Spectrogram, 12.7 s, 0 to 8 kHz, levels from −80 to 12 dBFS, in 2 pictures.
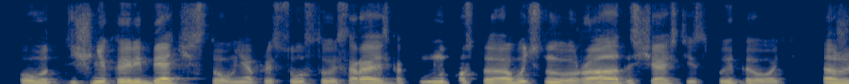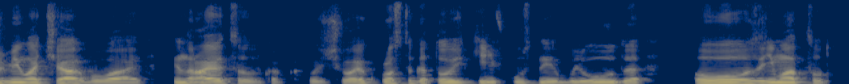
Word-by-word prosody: вот 120 -1 -1
ещё 130 +2 -5
некое 145 -1 +3
ребячество 140 0 +3
у 105 - -2
меня 105 0 -3
присутствует, 120 +1 -5
стараюсь 125 +1 +3
как, - - -9
ну, 135 +2 -1
просто 130 -11 -1
обычную 125 -3 +1
радость, 120 0 +4
счастье 120 -2 -3
испытывать 115 -3 -4 0.3
даже 120 0 +3
в - - -3
мелочах 120 -2 +2
бывает. 110 -1 -1 0.2
Мне 125 - 0
нравится 140 0 +1
вот, 100 -2 -9
как 105 - -15
какой-то 105 -2 -13
человек, 120 +4 -3
просто 140 -2 -4
готовить 125 +2 -1
какие-нибудь 115 -3 -5
вкусные 120 -4 -4
блюда, 115 +2 -1 0.4
о 125 -1 +4
заниматься 120 +1 +2
от - - -11
120 Hz, 155 wpm, -22 LUFS, 115-130 Hz, 0.4 s, радость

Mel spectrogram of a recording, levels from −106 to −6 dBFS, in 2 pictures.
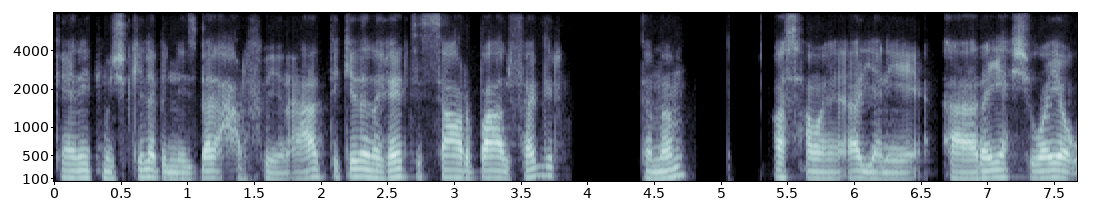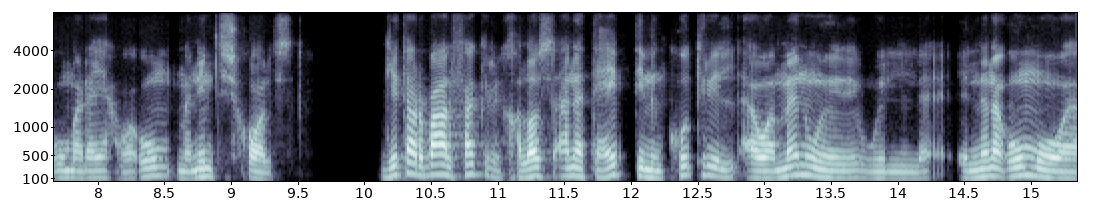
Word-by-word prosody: كانت 120 0 -4
مشكلة 130 +4 -3
بالنسبة 105 -1 -4
لي 120 - -2
حرفيًا 105 -3 -9
قعدت 125 +5 -4
كده 135 0 0
لغاية 125 +2 +1
الساعة 125 +1 -2
04:00 125 +5 -1 0.6
تمام؟ 120 +8 -2 0.7
أصحى 115 - -2
وأ 110 +2 -2
يعني 105 -2 -5 0.2
أريّح 115 +3 0
شوية 120 0 +1
وأقوم، 120 0 -1
أريّح 120 +1 -2
وأقوم، 140 +8 -2
ما 115 -1 -2
نمتش 135 +2 0
خالص 110 -4 0 0.7
جيت 160 +8 0
04:00 175 -4 +5
خلاص 140 +5 +3
أنا 145 0 +3
تعبت 155 +5 -1
من 125 -4 +2
كتر 160 +5 -3
القومان 125 +4 +3
و 165 - +2 0.5
وال 110 0 -4 0.3
إن 120 +3 +1
أنا 145 - +6
أقوم 150 +3 +3
و 125 -3 +7
125 Hz, 140 wpm, -25 LUFS, 115-140 Hz, 0.7 s, و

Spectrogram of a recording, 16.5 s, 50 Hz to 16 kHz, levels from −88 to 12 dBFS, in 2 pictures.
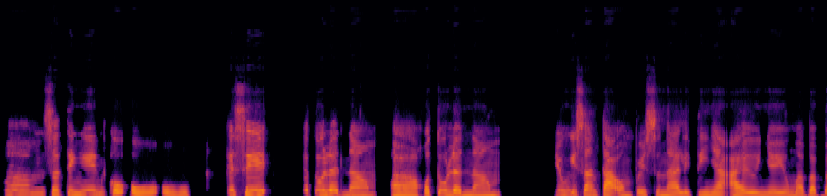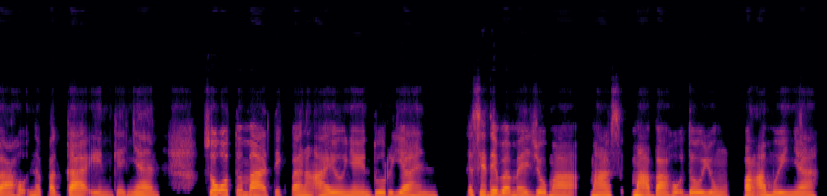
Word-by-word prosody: Um, 340 +2 -3
sa 335 -2 0
tingin 330 +1 0
ko, - - +2
oo. 235 -3 0 0.3
Kasi 330 -1 +3 0.4
katulad 315 -2 +1
ng, 280 -1 0 0.2
ah, 240 -2 +4
katulad 285 +1 +2
ng 255 -1 -1 0.6
yung 305 +1 -4
isang 315 -2 +1
taong 255 0 +4
personality 230 -3 -1
niya 220 -1 +3
ayaw 225 0 +3
niya 220 0 -1
yung 220 0 -3
mababaho 215 +2 +1
na 230 0 -3
pagkain, 220 +1 +1
ganiyan. 210 0 -1 0.5
So, 320 - +4
automatic 290 -6 0
parang 245 -1 0
ayaw 235 0 +1
niya 235 0 -1
yung 230 - -7
durian, 235 +1 0 0.4
kasi 285 +3 0
di 285 - +2
ba 270 -1 +3
medyo 250 -2 -1
ma 230 -1 +1 0.2
mas 235 -1 -1
mabaho 230 -2 +2
daw 230 -1 +1
yung 225 -1 -3 0.2
pang-amoy 230 -2 +2
niya, 220 0 -1
245 Hz, 150 wpm, -23 LUFS, 225-285 Hz, 0.6 s, ah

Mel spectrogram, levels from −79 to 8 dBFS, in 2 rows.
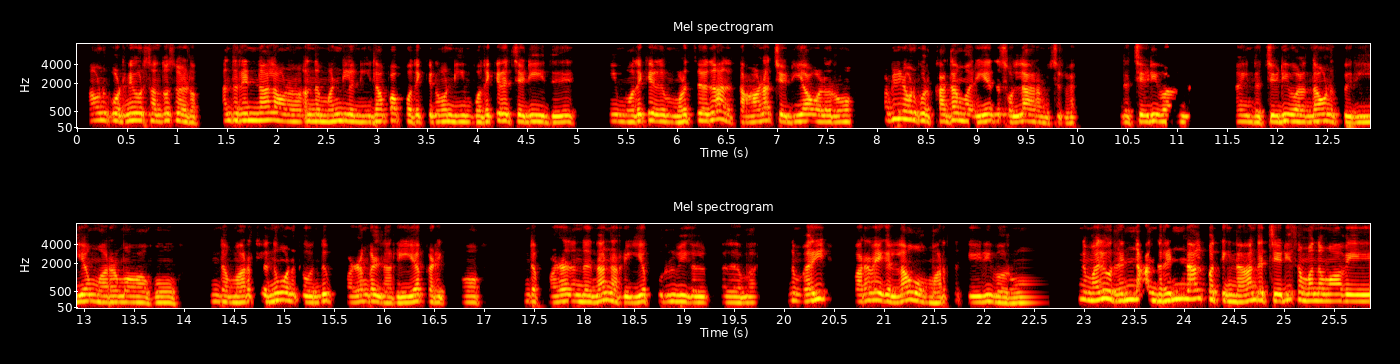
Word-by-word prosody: அவனுக்கு 215 0 -2
உடனே 200 +2 +1
ஒரு 205 - -7
சந்தோஷம் 205 +2 -1
ஆயிடும். 165 -3 -2 0.2
அந்த 210 +1 -3
2 210 0 +3
நாள்ல 220 0 +2
அவன 185 -2 -2
"அந்த 190 0 +1
மண்ல 200 +1 +1
நீ 170 - -3
தான்ப்பா 190 +2 +1
பொதைக்கணும், 185 -1 -1
நீ - - -3 0.2
பொதைக்கிற 180 +4 +1
செடி 180 0 +2
இது, 165 0 +1 0.5
நீ - - -9
புதைக்கிறது 195 +2 +2
மொளச்சா 190 +4 +1
தான் 255 - +4
அது - - -5
தானா 175 +2 +1
செடியா 185 +2 +2
வளரும்" 175 0 0 0.3
அப்டீன்னு 250 +3 +1
அவனுக்கு 225 -3 +1
ஒரு - - -6
கதை 220 +3 +2
மாரியே 185 0 +1
அதைச 190 0 -5
சொல்ல 170 +3 +3
ஆரம்பிச்சுருவேன். 150 -2 -6 0.4
இந்தச் 165 -2 -6
செடி 185 +1 +3
வளந்து 175 -2 -3 0.5
அ - - -9
இந்தச் 165 -2 -3
செடி 180 +2 +3
வளந்தா 175 0 +1
உனக்கு 195 -3 -4
பெரிய 165 +3 +2 0.2
மரமாகும், 160 -2 -1 0.4
இந்த 180 -2 -3
மரத்திலிருந்து 185 +4 0
உனக்கு 195 - -4
வந்து 175 +5 +2 0.2
பழங்கள் 175 +1 0
நெறையா 155 +5 +2
கிடைக்கும் 165 0 -4 0.5
இந்தப் 185 -2 -5
பழம் 180 +4 +1
இருந்ததுன்னா 180 0 +1
நெறையா 165 +1 +1
குருவிகள் 180 -3 +1 0.2
அது 160 -1 -2
மாரி 160 0 -5 0.3
இந்த 210 0 -6
மாரி 215 +6 +4 0.4
பறவைகள் 190 -3 +2
எல்லாம் 215 +6 +3
உன் 165 -4 -4
மரத்தைத் 160 +2 -6
தேடி 165 +3 +3
வரும். 150 +1 -1 0.5
இந்த 240 -2 -2
மாரி 225 +4 +5
ஒரு - - -1
2 235 +3 +4
நா - - +1
அந்த 210 -3 +2
2 250 +4 +4
நாள் 260 +1 +2
பாத்தீங்கன்னா, 195 -7 +1
அந்தச் 220 -1 -1
செடி 200 +2 +4
சம்மந்தமாவே 195 -2 +3
185 Hz, 180 wpm, -21 LUFS, 165-200 Hz, 0.5 s, மாரி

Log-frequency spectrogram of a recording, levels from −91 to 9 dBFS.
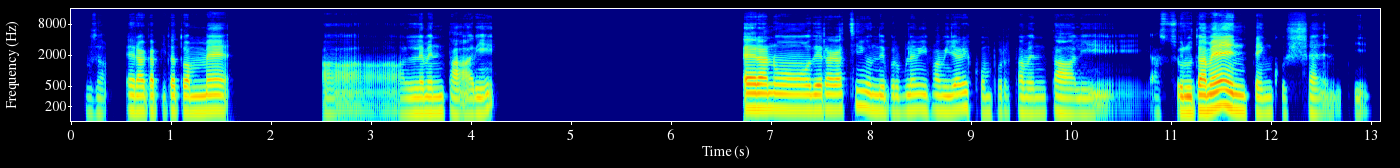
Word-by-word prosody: Scusa, 150 -1 -18
era 170 -1 -1
capitato 165 0 -4
a 165 - +3
me 170 +1 0 0.9
a 75 +2 -14
all'elementari 150 +1 -4 2.5
erano 180 -1 +5
dei 175 0 +2
ragazzini 180 +3 -1
con 180 -2 -3
dei 165 -1 -3
problemi 170 +2 -6
familiari 170 +1 -3
e 195 - -11
comportamentali 155 -1 -8
assolutamente 170 +3 +4
incoscienti. 150 0 -12
165 Hz, 80 wpm, -23 LUFS, 155-175 Hz, 2.5 s, erano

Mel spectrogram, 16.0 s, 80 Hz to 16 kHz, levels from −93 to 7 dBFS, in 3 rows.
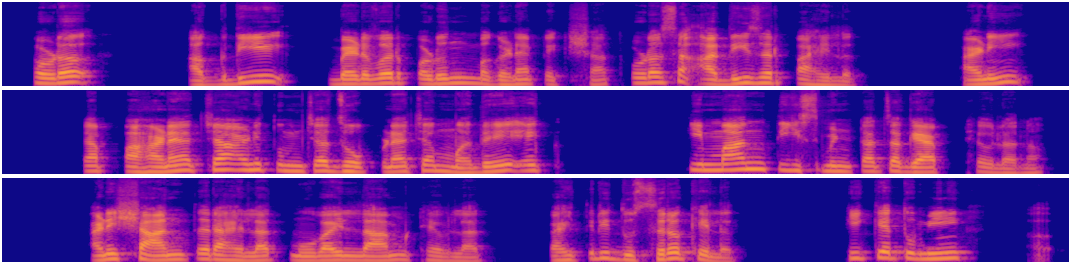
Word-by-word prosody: थोडं 195 +3 +4 0.5
अगदी 135 - -2 0.5
बेडवर 160 +4 +4
पडून 165 +4 -2
बघण्यापेक्षा, 145 -1 -6
थोडंसं 200 +2 0
आधी 155 +4 +3
जर 190 0 0
पाहिलं 130 -5 -5 0.6
आणि 170 +10 +1 0.6
त्या 185 - +1
पाहण्याच्या 190 +7 +4
आणि 220 0 +1
तुमच्या 190 -1 -1
झोपण्याच्यामध्ये 170 -1 -1
एक 200 - -5 0.7
किमान 220 +3 +4
30 205 0 -3
मिनिटाचा 180 0 -2
गॅप 155 -1 +6 0.2
ठेवला 140 -6 -7
ना 130 +1 -13 0.6
आणि 185 - +6
शांत 165 -1 +5
राहिलात, 145 -2 +1
मोबाईल 145 +1 0
लांब 140 +3 +1
ठेवलात, 125 -5 -8 0.3
काहीतरी 150 +9 -4
दुसरं 160 +6 +2
केलत. 120 - -3 0.6
ठीक 210 +2 -2
आहे 220 - +3
तुम्ही 200 +1 +1 0.4
अ, - - -22
170 Hz, 130 wpm, -25 LUFS, 145-195 Hz, 0.7 s, गॅप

